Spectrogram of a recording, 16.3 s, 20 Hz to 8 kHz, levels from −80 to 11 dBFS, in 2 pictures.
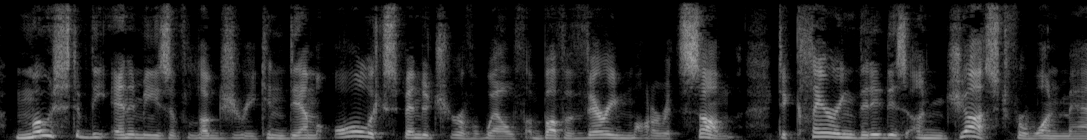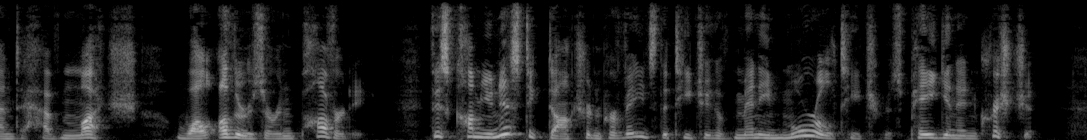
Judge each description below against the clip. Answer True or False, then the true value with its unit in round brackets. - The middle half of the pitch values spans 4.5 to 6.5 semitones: True (5.5 semitones)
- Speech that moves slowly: False (165 wpm)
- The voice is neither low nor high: True (165 Hz)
